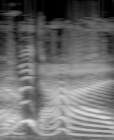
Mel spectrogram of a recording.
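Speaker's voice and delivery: imitated nasal-voiced girl voice. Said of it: "That nasally".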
